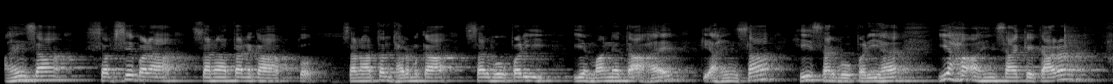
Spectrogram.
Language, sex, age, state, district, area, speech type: Hindi, male, 60+, Bihar, Samastipur, rural, spontaneous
